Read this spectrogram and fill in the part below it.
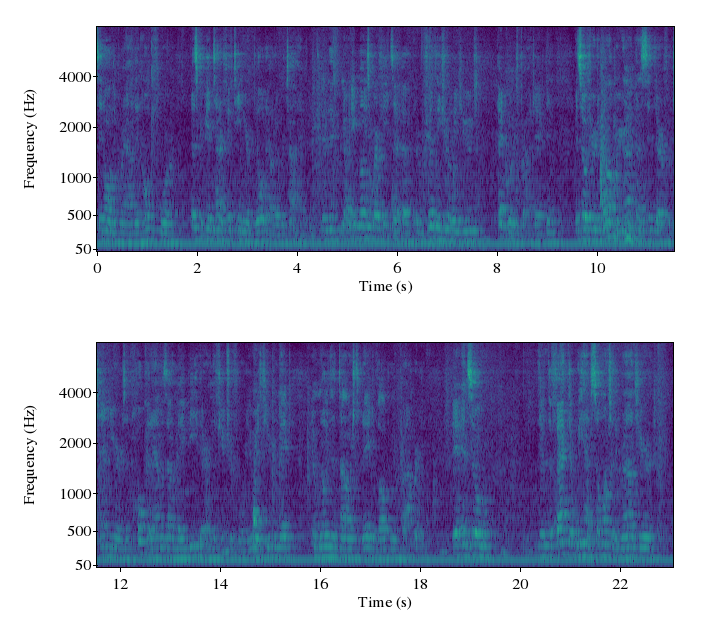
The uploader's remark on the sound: Audio recording from the 11/14/17 Trenton Area Stakeholders Meeting hosted by Greater Trenton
